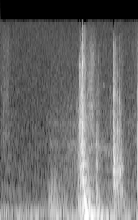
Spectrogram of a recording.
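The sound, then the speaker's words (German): A door being opened, heard as three short clunks and rattles in quick succession, fairly faint and with no voices. “Ja, ich gehe schon, ich öffne schon die Tür.”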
